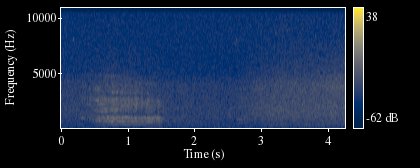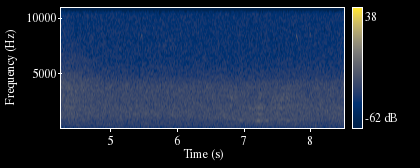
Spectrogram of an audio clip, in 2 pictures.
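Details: A red deer (Cervus elaphus) in a dark Danish forest during the rutting season, in low light, gives one brief, harsh, moaning call over a steady background hiss.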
